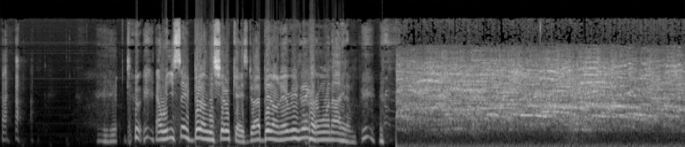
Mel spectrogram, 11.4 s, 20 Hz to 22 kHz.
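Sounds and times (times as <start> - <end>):
speech: 0.0 - 0.4, 1.6 - 6.6
loud dense crowd yelling and shouting: 6.6 - 11.4.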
